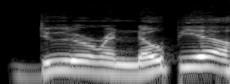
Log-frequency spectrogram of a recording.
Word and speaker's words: deuteranopia: we saw that you were born with deuteranopia. I hope I'm saying that correctly. – Yeah, you are.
